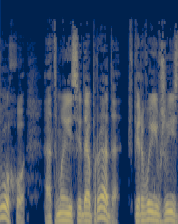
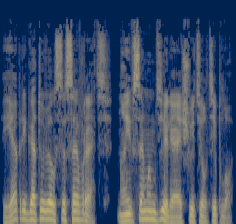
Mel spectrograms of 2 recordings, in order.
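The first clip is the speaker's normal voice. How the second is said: usual speaking voice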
